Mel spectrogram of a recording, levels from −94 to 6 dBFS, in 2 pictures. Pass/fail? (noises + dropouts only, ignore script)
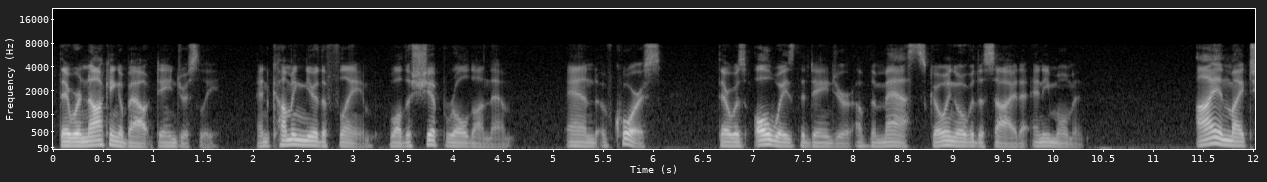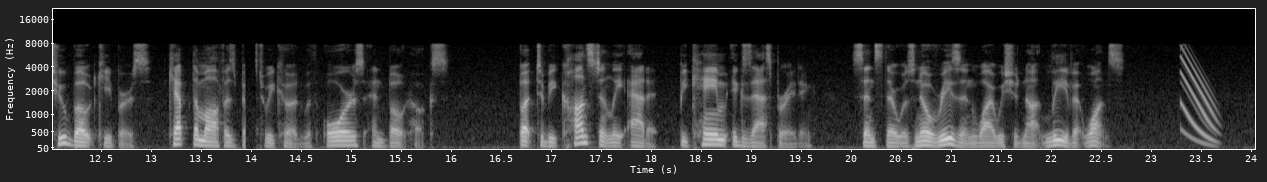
fail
